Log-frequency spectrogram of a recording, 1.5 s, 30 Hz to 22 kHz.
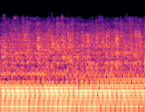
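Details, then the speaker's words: Barn-find Rover SD1 V8 rally car sat over 20 years, newly fitted fuel pump with lines blown out, flowing into a drum; soft steady hum with faint liquid rush, much quieter than before, fuel coming through clean; normal fuel pump operation. "That sounds Oh, yes. >> Yeah. >> That sounds a hell of a lot quieter and all, doesn't it?"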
